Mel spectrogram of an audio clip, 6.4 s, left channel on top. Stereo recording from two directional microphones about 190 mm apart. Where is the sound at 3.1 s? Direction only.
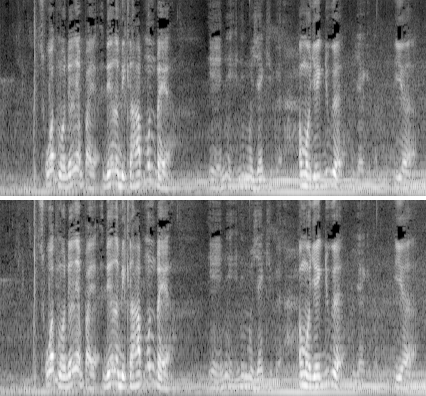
5° left (ahead or behind).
